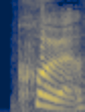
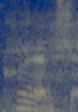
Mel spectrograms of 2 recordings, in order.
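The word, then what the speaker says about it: Coros: Choros. So it's spelled C O R O S. Choros.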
